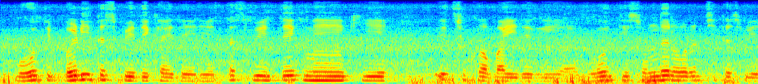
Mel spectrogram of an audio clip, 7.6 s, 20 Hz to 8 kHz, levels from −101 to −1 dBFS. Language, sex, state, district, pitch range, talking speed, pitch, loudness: Hindi, male, Rajasthan, Bikaner, 135-155 Hz, 175 wpm, 150 Hz, -19 LUFS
